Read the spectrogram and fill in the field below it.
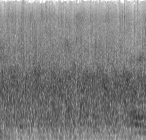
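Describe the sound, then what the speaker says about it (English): A banquet audience at an annual all-sports banquet gives a big round of applause, dense and loud clapping that stays steady and unbroken throughout. "Give yourselves a big round of applause"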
